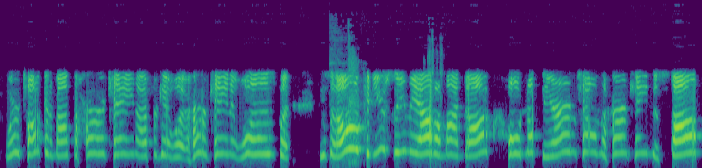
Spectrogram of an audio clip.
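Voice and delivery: sustained very high impression voice; high-pitched put-on character voice; Paul Bearer. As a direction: keep the whole story up in a high, wailing pitch. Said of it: "he's talking like this".

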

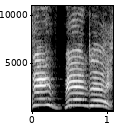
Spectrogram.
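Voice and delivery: high, slow shouted quote; quoting the show. Retold or imitated. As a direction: yell it like the sitcom scene. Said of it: "She throws her cat".

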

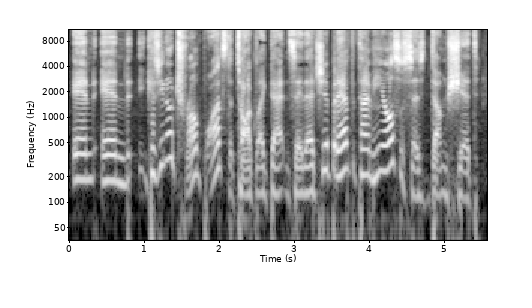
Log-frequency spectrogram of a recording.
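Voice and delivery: normal talking voice

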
